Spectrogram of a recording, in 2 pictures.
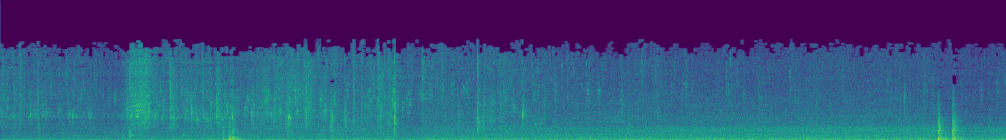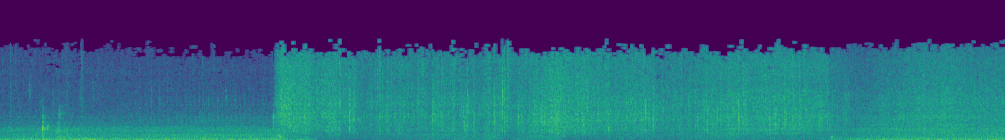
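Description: Chopped garlic sizzling in oil in a frying pan, with a few light knocks. About two-thirds of the way through, the sizzle turns brighter and louder as sliced onions fry with the garlic.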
